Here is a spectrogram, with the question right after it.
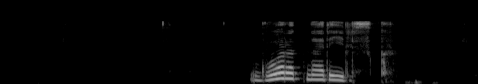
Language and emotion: Russian, neutral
